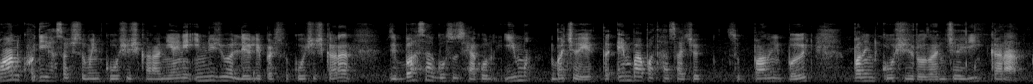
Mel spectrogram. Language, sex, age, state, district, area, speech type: Kashmiri, male, 45-60, Jammu and Kashmir, Budgam, urban, spontaneous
